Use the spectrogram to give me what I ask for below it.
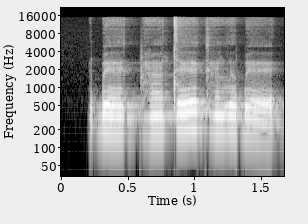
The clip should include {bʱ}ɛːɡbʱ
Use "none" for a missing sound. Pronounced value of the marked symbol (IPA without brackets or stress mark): ɓ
